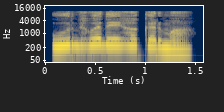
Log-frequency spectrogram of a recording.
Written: ಊರ್ಧ್ವದೇಹಕರ್ಮ

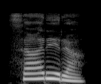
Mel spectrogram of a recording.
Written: ಸಾರೀರ

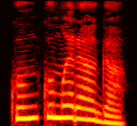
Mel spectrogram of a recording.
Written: ಕುಂಕುಮರಾಗ

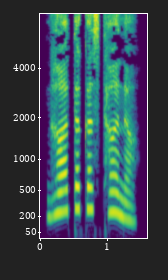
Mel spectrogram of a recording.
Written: ಘಾತಕಸ್ಥಾನ

